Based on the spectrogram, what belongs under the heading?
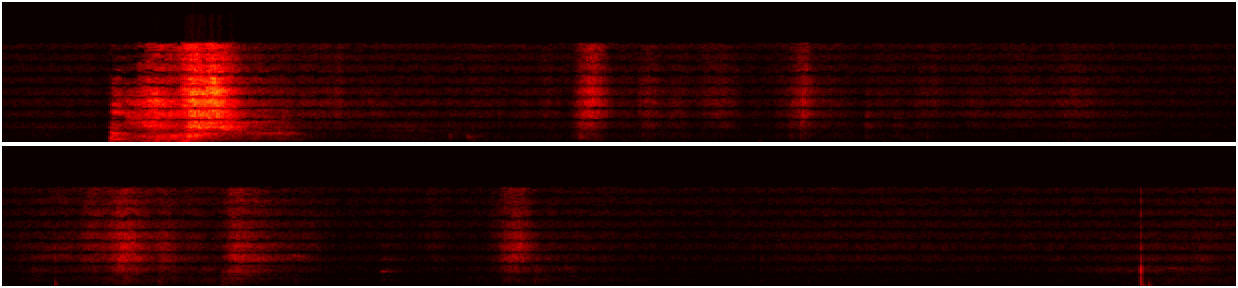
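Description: One loud, sharp sneeze, then quieter sniffs and rustling in a small room.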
